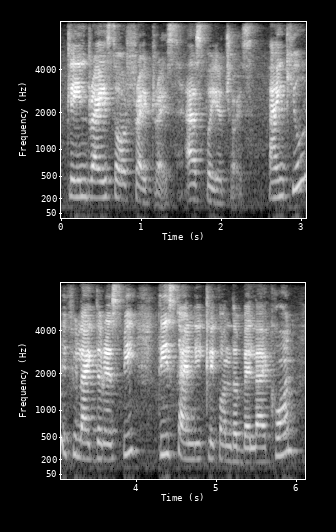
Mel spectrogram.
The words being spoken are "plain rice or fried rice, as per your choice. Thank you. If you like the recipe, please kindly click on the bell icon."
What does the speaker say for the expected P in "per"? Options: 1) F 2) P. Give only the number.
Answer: 1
